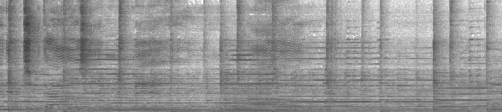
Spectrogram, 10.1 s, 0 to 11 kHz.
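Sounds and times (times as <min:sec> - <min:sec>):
rock band and strings playing: 0:00.0 - 0:10.0.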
